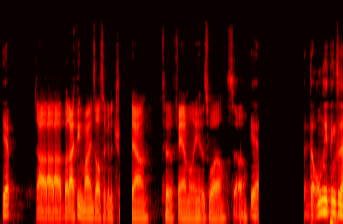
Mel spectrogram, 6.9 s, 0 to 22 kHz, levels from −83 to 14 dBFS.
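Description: Repeated frames at 0.93 to 1.21 s, just before "but I think mine's": a 139 ms block of the compressed stream plays twice more, giving a stutter and adding about 0.28 s.

Digital wireless dropout at 2.38 to 2.64 s, right after "mine's also going to": the receiver loses too much data and mutes, leaving a clean 0.26 s hole of near silence with no noise burst around it.

Repeated frames again at 4.79 s, just after "to family as well": a 46 ms block is replayed once, a brief stutter.

Digital wireless dropout at 5.16 to 6.08 s: a longer mute of 0.92 s, again a clean gap of near silence without noise at either edge.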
